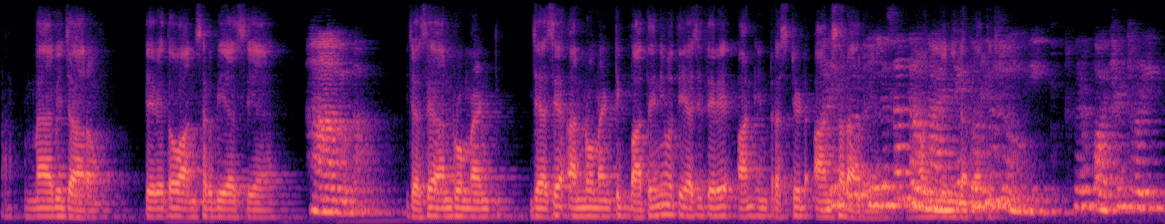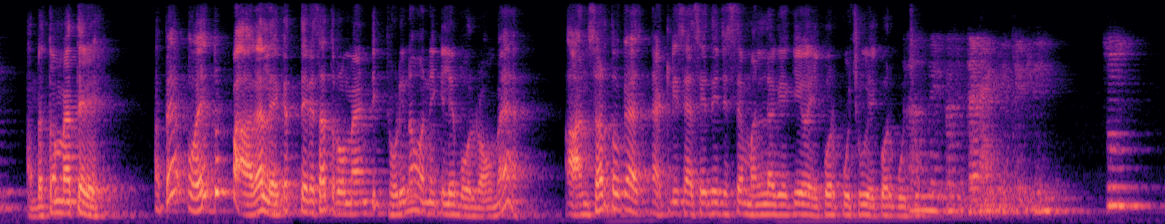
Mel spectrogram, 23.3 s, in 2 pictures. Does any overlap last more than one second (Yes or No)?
Yes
